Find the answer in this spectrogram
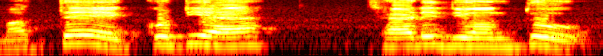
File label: leave me alone, odia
